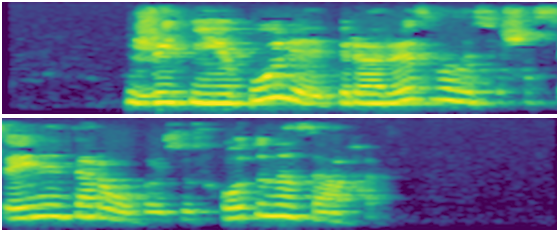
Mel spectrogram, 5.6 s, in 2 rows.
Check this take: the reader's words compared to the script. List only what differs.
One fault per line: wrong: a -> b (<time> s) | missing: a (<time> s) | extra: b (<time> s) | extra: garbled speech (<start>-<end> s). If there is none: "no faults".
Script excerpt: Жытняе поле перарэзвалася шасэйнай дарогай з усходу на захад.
no faults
